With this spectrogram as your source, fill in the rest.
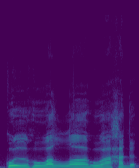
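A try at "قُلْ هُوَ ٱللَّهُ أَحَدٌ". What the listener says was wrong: Ku-nya Mas. Ku ya. Ku itu enggak ada suara ku. Hilangkan. Qul huwallahu ahad.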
